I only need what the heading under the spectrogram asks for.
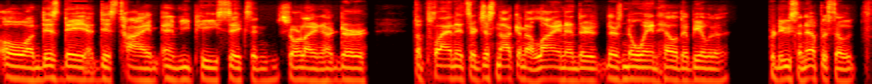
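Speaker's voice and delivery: ordinary talk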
